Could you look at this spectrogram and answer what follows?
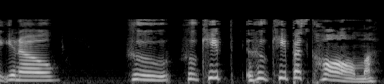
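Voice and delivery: usual speaking voice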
